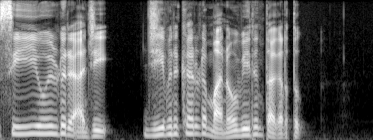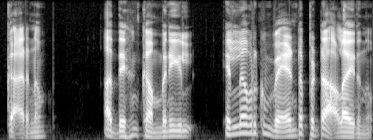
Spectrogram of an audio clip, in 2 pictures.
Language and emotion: Malayalam, sad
